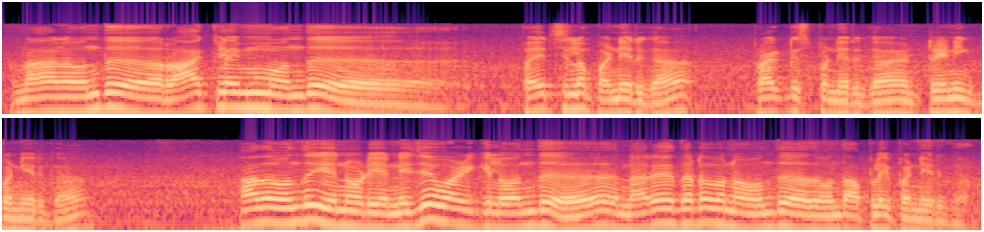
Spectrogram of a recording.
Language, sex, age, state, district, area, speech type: Tamil, male, 30-45, Tamil Nadu, Cuddalore, rural, spontaneous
